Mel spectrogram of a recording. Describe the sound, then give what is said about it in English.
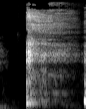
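Lenny the dog makes a brief noise in the background: a single breathy, hissy burst of just over half a second, then the start of another sound cuts in. No one speaks. “just to explain, that was the dog in the background.”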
